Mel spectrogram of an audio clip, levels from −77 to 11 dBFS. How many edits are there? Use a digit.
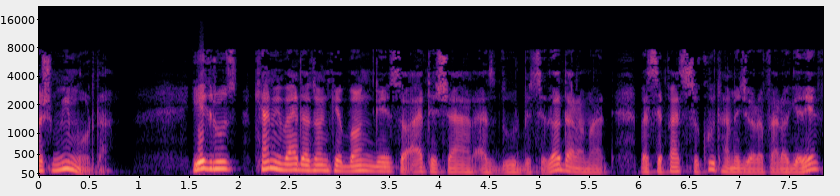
1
